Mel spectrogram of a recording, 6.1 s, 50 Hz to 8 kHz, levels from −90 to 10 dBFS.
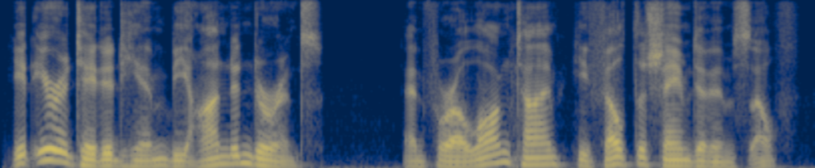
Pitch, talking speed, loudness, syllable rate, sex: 105 Hz, 145 wpm, -17 LUFS, 4.6 syllables/s, male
